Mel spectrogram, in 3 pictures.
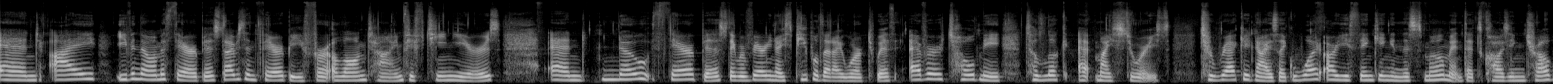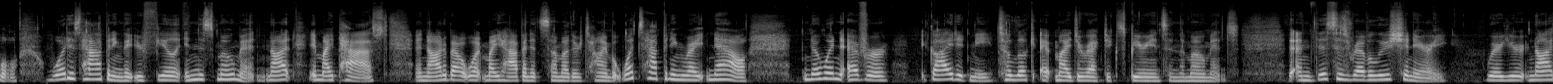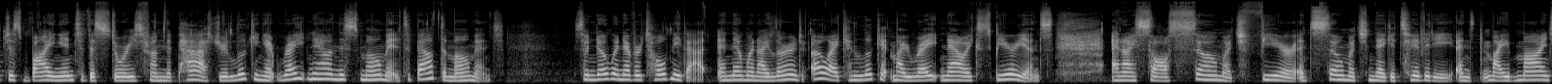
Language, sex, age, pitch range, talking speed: English, female, 40-59, 185-225 Hz, 195 wpm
